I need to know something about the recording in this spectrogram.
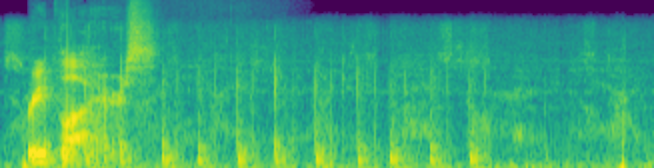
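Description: Footsteps tread across a wooden floor.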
